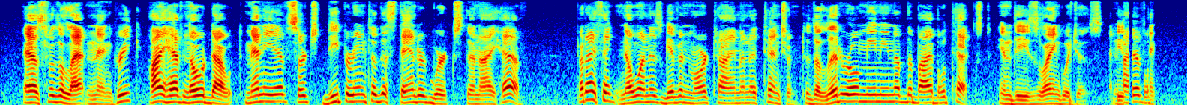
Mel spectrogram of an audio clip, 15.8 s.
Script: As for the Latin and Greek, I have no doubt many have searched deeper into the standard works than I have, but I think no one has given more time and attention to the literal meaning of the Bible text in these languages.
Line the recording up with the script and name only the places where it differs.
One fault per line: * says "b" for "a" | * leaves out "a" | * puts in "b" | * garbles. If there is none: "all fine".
* garbles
